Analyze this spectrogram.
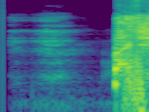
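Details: Faint hissy in-breath, brief pause, then one sudden loud explosive burst of air and voice from a boy: a single sneeze.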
